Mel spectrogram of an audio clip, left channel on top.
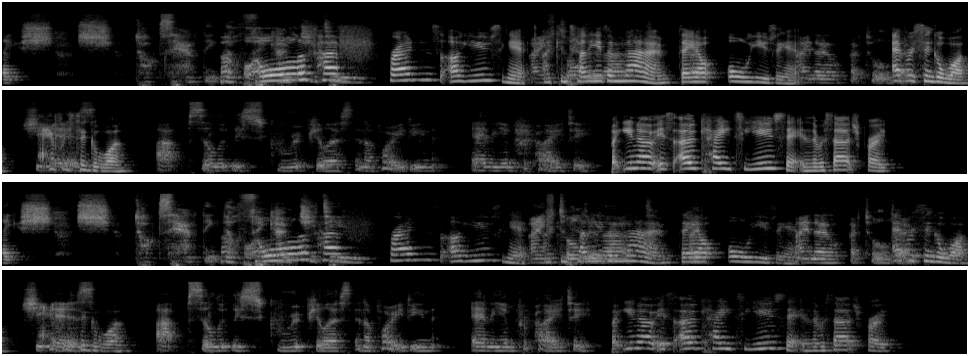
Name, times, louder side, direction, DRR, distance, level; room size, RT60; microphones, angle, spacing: voice 1, 0.0-3.6 5.3-6.3 6.9-7.0 7.9-9.1 9.9-10.6 11.2-14.0 14.4-15.5, right 5 dB, 65° right, 0.8 m, -37 dB
voice 2, 2.2-8.0 8.9-9.7 10.0-10.9 15.8-18.5, left 6 dB, 60° left, 0.3 m, -30 dB
3.1 x 2.0 x 3.5 m
head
